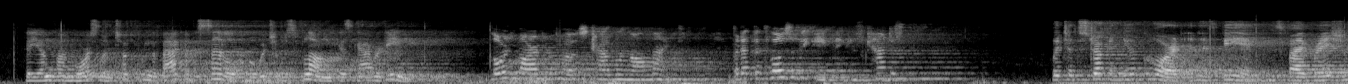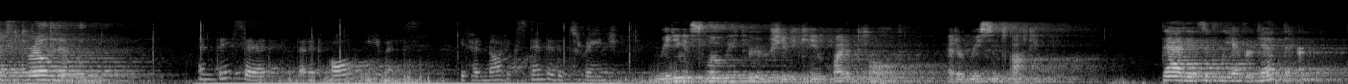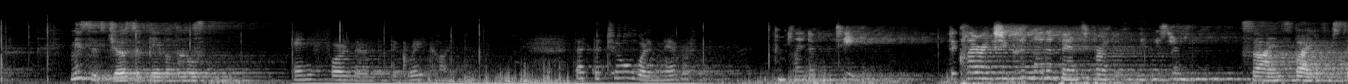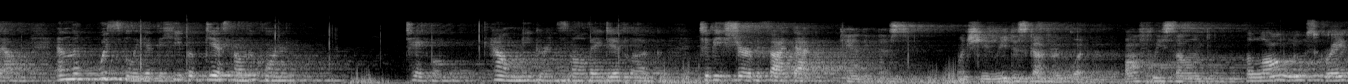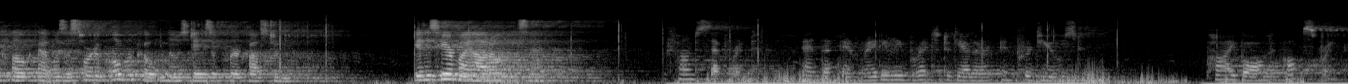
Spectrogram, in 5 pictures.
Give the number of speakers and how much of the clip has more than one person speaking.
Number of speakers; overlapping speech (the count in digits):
6, no overlap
